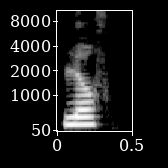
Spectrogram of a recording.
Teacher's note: se pronuncia dejando que el aire fluya por los lados de la lengua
